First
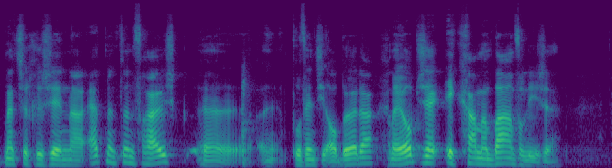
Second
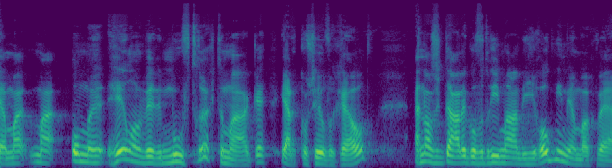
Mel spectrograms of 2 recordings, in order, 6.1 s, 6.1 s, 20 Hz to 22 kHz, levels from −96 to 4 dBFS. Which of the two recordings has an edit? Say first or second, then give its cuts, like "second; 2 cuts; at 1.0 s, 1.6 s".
first; 1 cut; at 3.9 s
